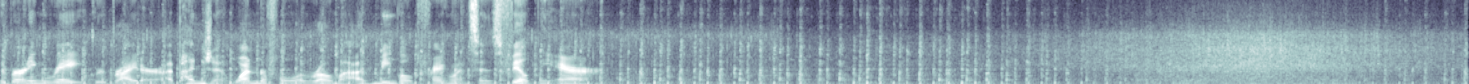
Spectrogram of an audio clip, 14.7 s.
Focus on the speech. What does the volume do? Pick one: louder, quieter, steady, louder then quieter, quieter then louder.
steady.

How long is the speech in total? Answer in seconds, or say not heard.
6 s.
